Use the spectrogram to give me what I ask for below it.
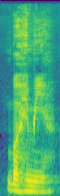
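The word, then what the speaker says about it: Bohemian: देखिए बोहेमिया बी ओ एच ई एम आई एन बोहेमिया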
